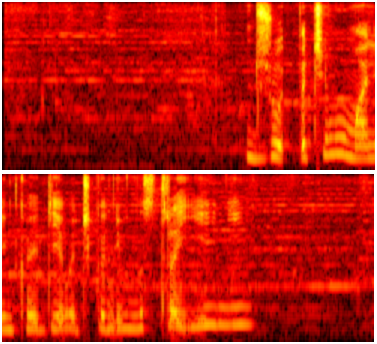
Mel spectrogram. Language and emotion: Russian, sad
